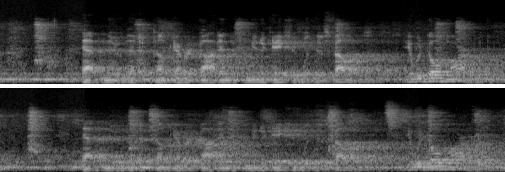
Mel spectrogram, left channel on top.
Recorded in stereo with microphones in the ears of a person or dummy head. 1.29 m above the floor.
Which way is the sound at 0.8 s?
35° left (ahead or behind).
